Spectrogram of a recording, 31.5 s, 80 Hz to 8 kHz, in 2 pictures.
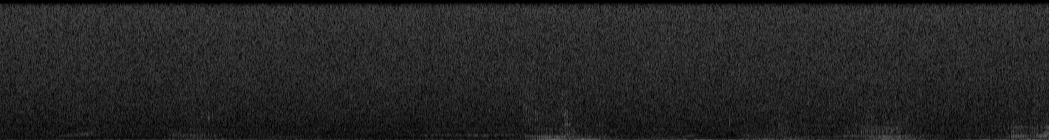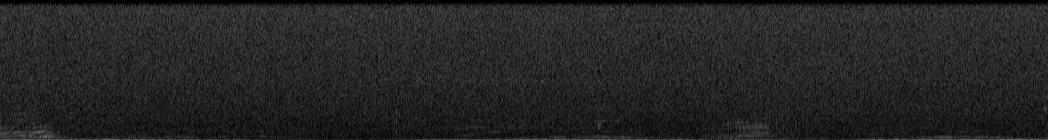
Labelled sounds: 26.6	27.3	humpback whale, 0.80 to 1.2 kHz

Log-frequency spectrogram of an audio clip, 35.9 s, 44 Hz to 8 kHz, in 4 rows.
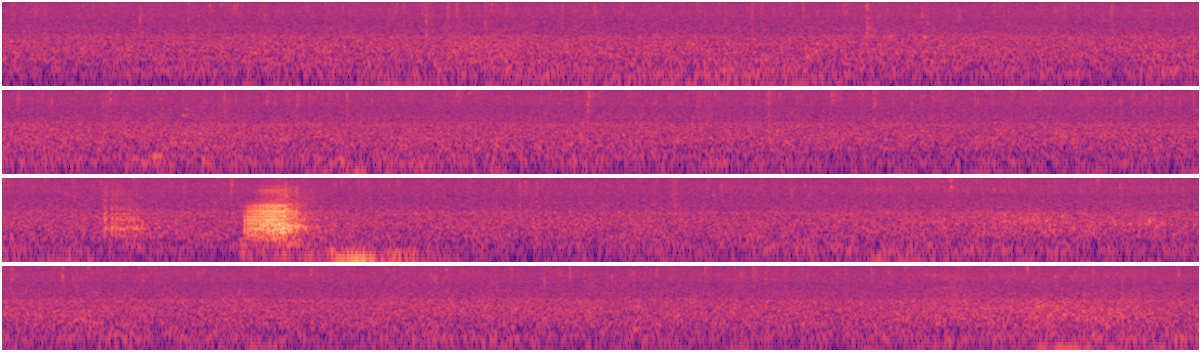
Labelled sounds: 19.9	20.1	croaking sound likely from a nearby submerged object, 3.7 to 3.8 kHz

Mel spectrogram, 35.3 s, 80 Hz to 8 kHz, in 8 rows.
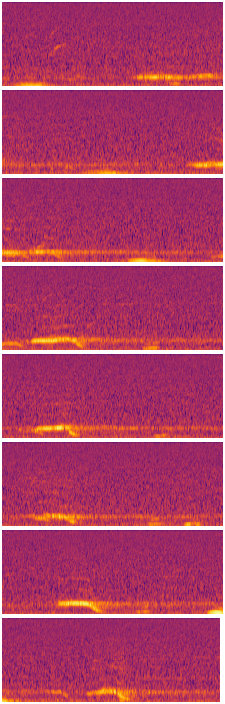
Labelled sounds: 1.0	1.3	humpback whale, 1.4 to 1.8 kHz

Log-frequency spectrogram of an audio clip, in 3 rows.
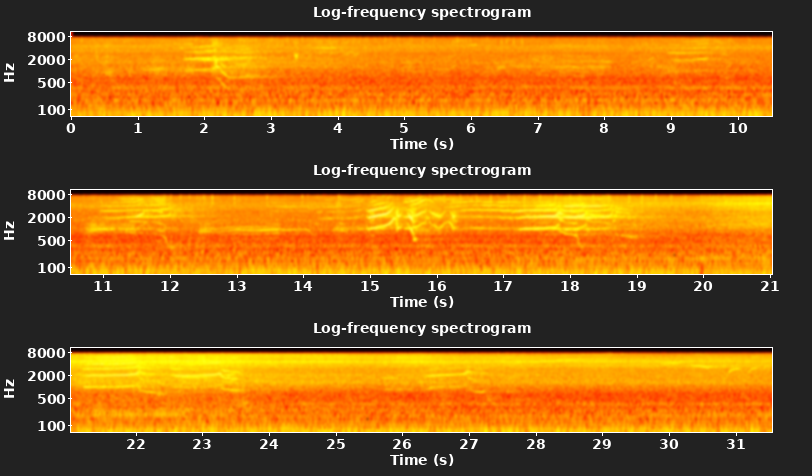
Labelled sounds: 1.7	2.8	killer whale, southern resident, 0.66 to 4.7 kHz
3.6	4.0	killer whale, southern resident, 4.1 to 4.2 kHz
8.9	9.6	killer whale, southern resident, 2.9 to 6.6 kHz
10.8	11.9	killer whale, southern resident, 1.1 to 6.6 kHz
13.0	13.7	killer whale, southern resident, 0.91 to 1.2 kHz
14.2	14.9	killer whale, southern resident, 1.9 to 6.6 kHz
15.9	18.6	killer whale, southern resident, 1.1 to 4.4 kHz
21.2	23.3	killer whale, southern resident, 0.63 to 6.7 kHz
26.3	27.0	killer whale, southern resident, 1.9 to 2.6 kHz
27.8	28.3	killer whale, southern resident, 4.6 to 8.0 kHz

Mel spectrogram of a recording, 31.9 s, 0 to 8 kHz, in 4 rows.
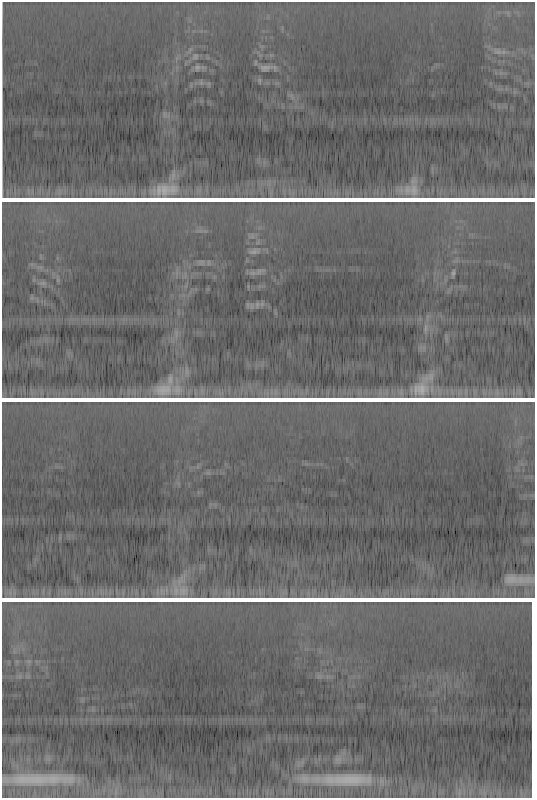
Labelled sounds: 2.6	4.5	humpback whale, 1.5 to 6.2 kHz
6.4	6.7	humpback whale, 2.7 to 3.0 kHz
7.2	8.1	humpback whale, 1.4 to 6.8 kHz
8.4	8.9	humpback whale, 0.83 to 4.1 kHz
10.4	11.3	humpback whale, 0.83 to 5.1 kHz
11.6	12.3	humpback whale, 1.2 to 4.8 kHz
12.7	13.0	humpback whale, 2.7 to 2.8 kHz
14.3	15.7	humpback whale, 0.93 to 5.8 kHz
16.7	17.1	humpback whale, 0.86 to 2.9 kHz
18.4	19.4	humpback whale, 1.4 to 3.1 kHz
20.0	20.9	humpback whale, 2.2 to 3.2 kHz
23.5	26.2	humpback whale, 0.86 to 7.1 kHz
28.4	29.1	humpback whale, 2.4 to 5.6 kHz

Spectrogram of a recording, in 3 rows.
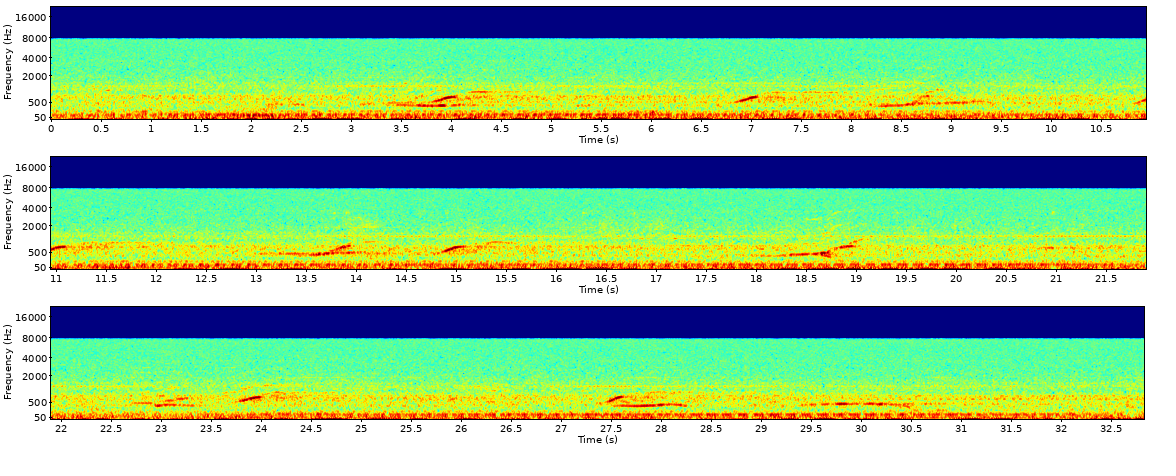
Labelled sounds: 4.2	4.4	humpback whale, 0.86 to 0.99 kHz
7.1	7.4	humpback whale, 0.86 to 0.96 kHz
15.3	15.6	humpback whale, 0.80 to 0.99 kHz
23.6	24.3	humpback whale, 0.80 to 1.2 kHz
27.8	28.2	humpback whale, 0.83 to 0.99 kHz

